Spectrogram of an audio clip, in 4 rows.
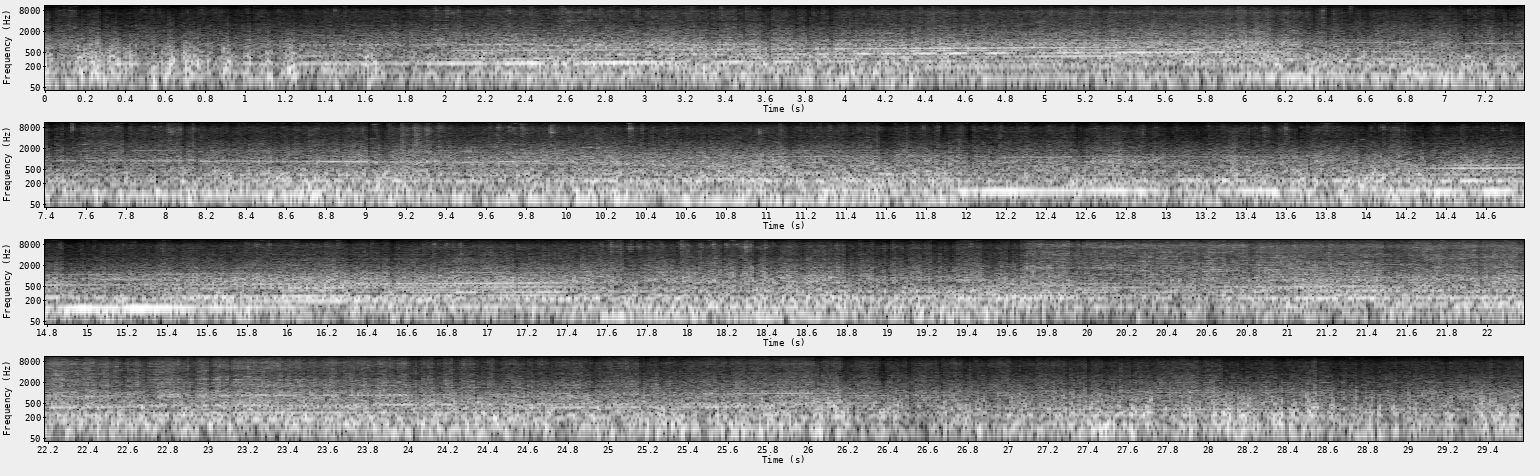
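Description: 1971 Porsche 911T's air-cooled flat-six engine at race pace, heard from inside the cabin. The engine pitch climbs repeatedly as the car accelerates and drops between climbs at shifts and braking, over loud wind and road noise.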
